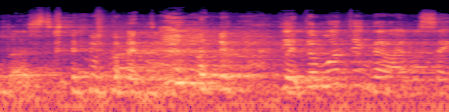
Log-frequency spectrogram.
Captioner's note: laughter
